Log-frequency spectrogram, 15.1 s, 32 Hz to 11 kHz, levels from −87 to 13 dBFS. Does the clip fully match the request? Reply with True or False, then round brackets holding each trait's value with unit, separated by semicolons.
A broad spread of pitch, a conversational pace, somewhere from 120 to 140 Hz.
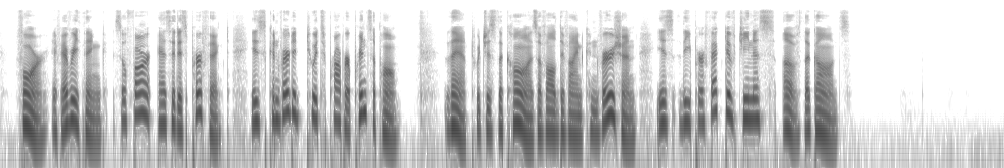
False (7.7 semitones; 125 wpm; 135 Hz)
